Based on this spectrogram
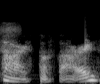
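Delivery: whispered voice. Acting a character apologizing while dragging another away by the ear: whispering.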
